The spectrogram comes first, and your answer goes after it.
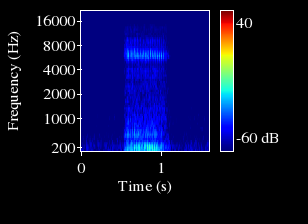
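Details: Female pet dog sleeping indoors, giving one short, raspy snore about half a second long, a breathy rush with a thin hissing whistle on top, over a quiet room.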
